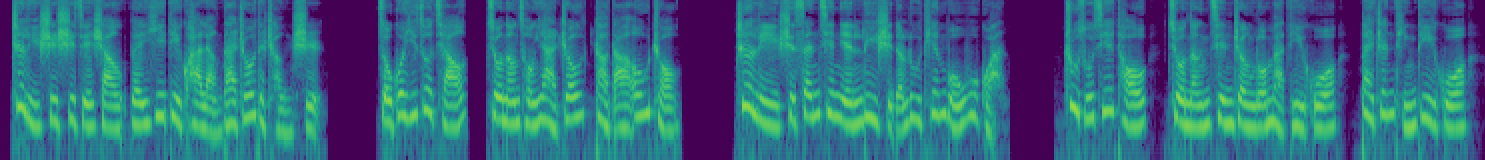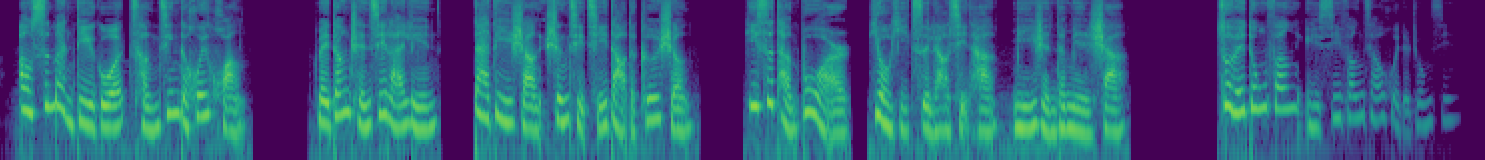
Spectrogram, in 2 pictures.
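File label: Mandarin Chinese, female, voice over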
